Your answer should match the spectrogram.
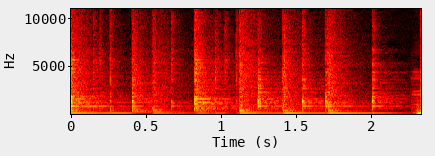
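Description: Instrumental Arabic music: hand drums play an uneven rhythm of sharp, ringing strokes, several a second, over a low held tone. The strokes grow quieter toward the end.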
